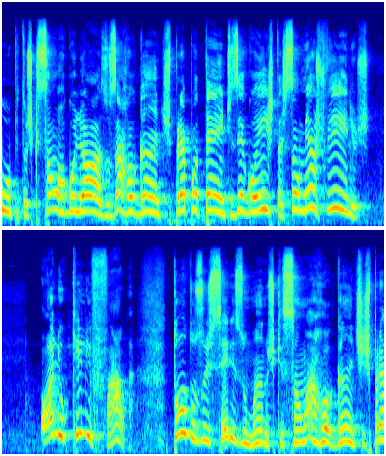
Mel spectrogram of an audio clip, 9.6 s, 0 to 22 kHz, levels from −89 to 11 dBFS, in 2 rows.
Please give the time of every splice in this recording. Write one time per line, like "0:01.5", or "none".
0:05.6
